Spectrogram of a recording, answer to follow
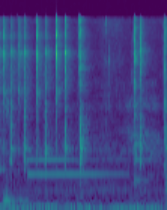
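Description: Computer keyboard keys clicking in quick runs, over quiet piano background music holding long notes.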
